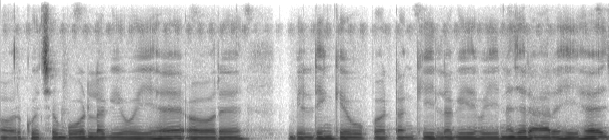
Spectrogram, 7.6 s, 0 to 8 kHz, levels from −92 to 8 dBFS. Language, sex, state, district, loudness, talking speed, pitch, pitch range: Hindi, male, Punjab, Pathankot, -17 LUFS, 140 wpm, 100 Hz, 95-100 Hz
